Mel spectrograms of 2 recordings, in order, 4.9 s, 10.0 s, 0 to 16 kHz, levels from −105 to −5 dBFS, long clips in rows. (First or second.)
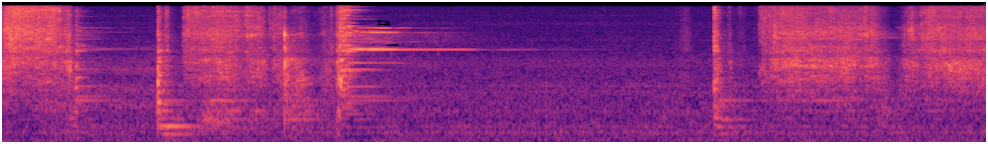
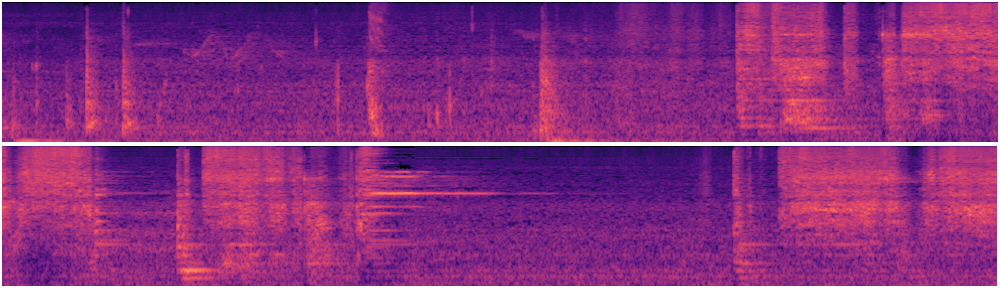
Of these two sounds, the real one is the first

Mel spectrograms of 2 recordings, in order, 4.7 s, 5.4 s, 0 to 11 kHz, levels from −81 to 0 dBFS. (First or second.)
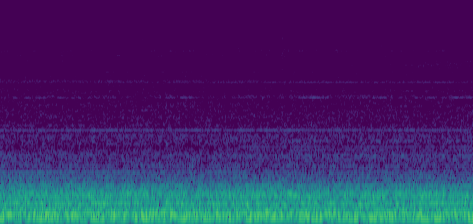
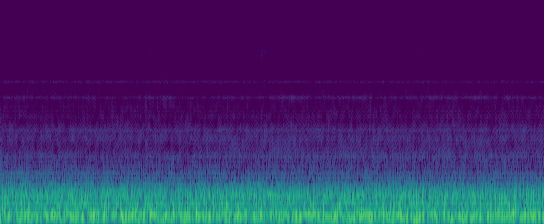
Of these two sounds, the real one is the first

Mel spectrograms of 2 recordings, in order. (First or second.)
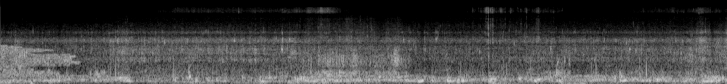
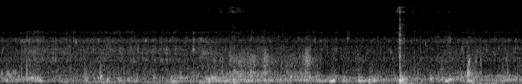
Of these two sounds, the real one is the first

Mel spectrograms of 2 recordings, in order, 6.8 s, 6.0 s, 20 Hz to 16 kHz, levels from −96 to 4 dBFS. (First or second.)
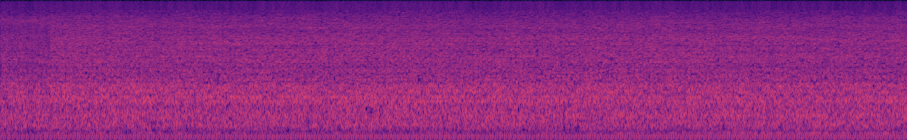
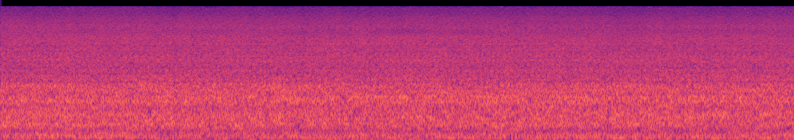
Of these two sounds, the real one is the first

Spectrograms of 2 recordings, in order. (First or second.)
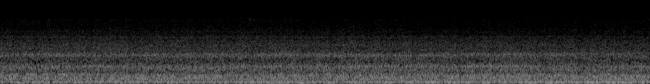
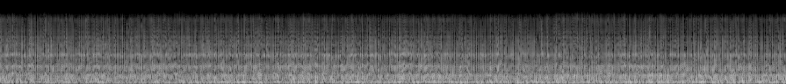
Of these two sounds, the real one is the first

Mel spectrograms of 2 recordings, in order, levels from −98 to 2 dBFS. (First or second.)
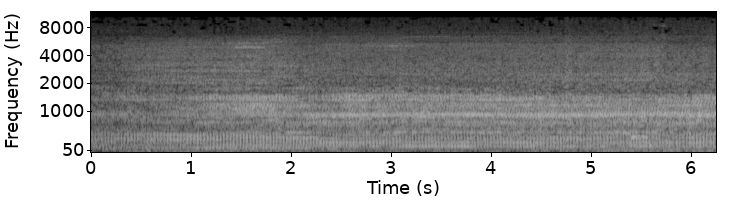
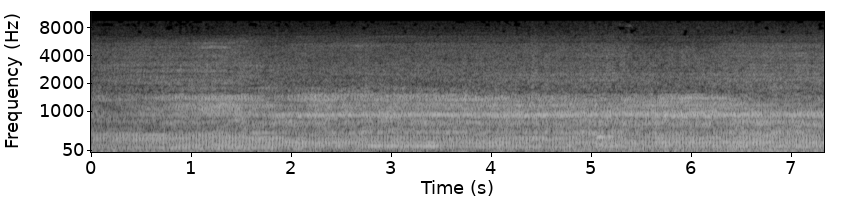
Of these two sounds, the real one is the first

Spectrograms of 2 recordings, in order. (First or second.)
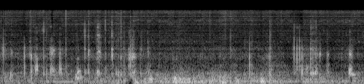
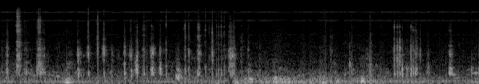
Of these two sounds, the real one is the second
